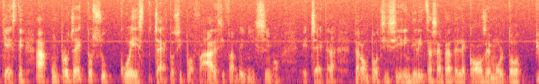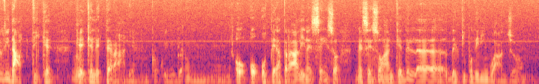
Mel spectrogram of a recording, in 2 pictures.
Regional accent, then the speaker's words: Veneto, Italy; io sono veneto e sono nato in Veneto

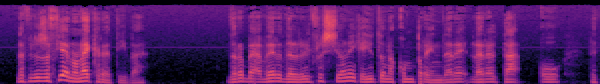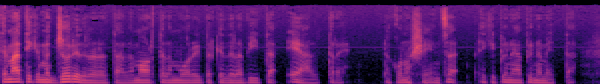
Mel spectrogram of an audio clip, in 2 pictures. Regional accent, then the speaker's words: Venice, Veneto, Italy; sono andato da veneziano, sono andato nelle Marche a insegnare

